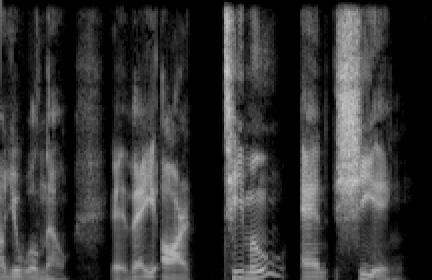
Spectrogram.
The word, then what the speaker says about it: Temu: T-E-M-U, Temu.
